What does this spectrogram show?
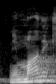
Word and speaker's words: mnemonic: لكن خليني اذكر لك دايما لو الام جت في الاول وجي بعدها في اول الكلمه وجي بعدها ان، دايما بيبقى صامت في كلمات نادره جدا زي كلمه نمانيك يعني تسكير او تسكيري.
